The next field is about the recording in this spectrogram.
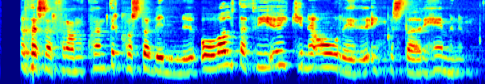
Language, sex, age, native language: Icelandic, female, 30-39, Icelandic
